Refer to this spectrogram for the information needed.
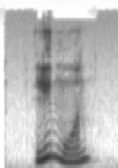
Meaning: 1. lemon (citrus fruit) 2. lemon tree, wood 3. million
- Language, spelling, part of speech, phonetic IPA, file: Russian, лимон, noun, [lʲɪˈmon], Ru-лимон.ogg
